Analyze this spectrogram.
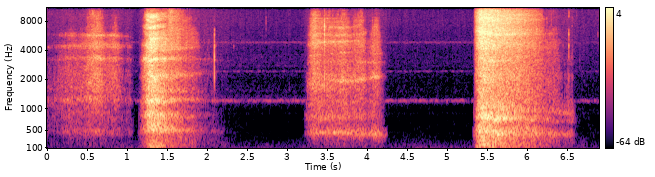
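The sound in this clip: Deep, audible breaths taken to calm down after being upset: four breath sounds in two pairs, each softer intake followed by a louder, sighing exhale. A faint steady hum sits underneath.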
